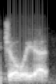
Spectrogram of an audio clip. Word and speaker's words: Joliet: do you say it uh it's i say joliet okay so uh where where where exactly is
